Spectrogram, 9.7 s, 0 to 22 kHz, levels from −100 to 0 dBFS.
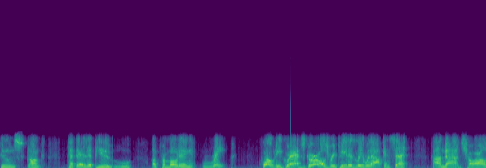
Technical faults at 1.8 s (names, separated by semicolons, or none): Opus voice compression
